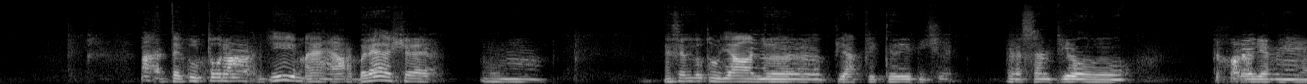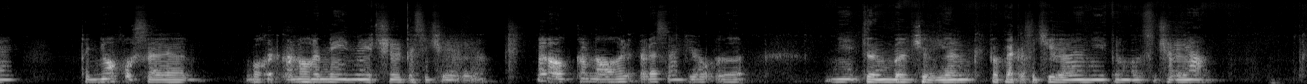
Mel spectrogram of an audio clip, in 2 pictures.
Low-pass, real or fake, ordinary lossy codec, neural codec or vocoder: none; fake; none; codec, 44.1 kHz, 1.7 kbps, Pupu-Codec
